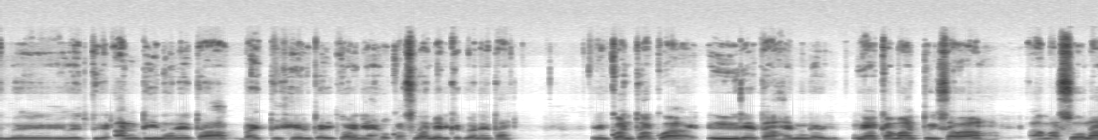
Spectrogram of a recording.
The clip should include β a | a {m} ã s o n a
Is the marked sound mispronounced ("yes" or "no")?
no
